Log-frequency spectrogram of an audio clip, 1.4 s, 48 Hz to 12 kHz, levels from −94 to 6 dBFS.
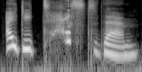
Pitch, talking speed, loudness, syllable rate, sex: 245 Hz, 125 wpm, -18 LUFS, 3.1 syllables/s, female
